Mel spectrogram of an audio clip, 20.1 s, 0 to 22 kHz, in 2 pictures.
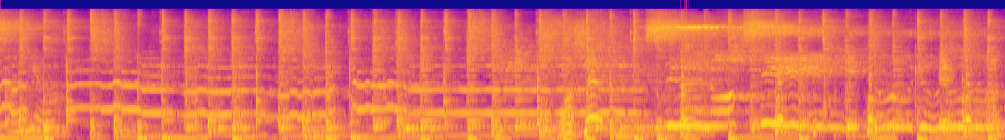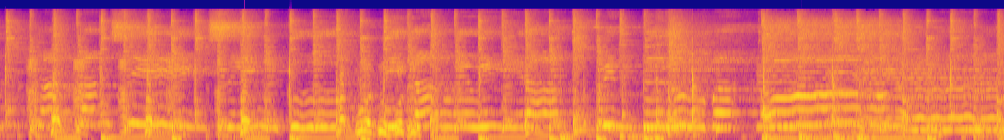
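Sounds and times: bass: 0:00.0 - 0:20.0
electronic keyboard organ: 0:00.1 - 0:17.8
steady drum beat: 0:05.4 - 0:20.0
woman singing ornamented melody: 0:06.5 - 0:20.0.

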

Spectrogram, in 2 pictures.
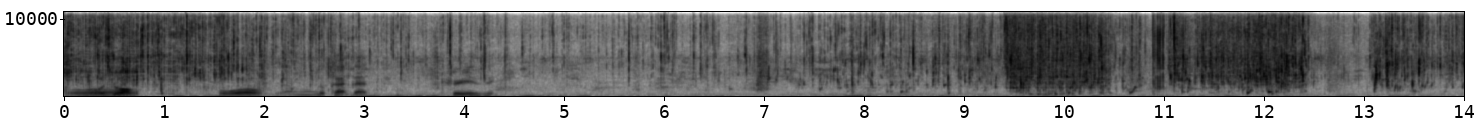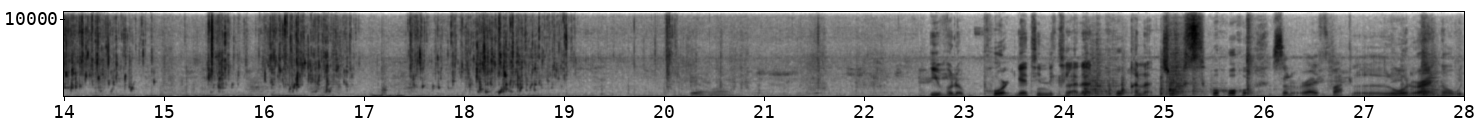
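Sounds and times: liquid pouring into pot: 0:00.0 - 0:19.2.

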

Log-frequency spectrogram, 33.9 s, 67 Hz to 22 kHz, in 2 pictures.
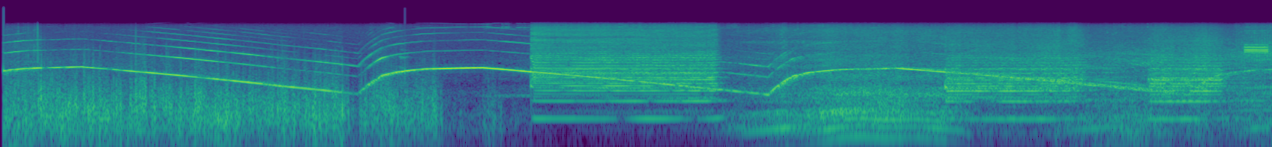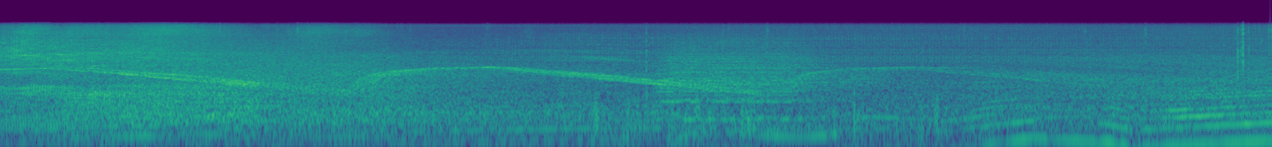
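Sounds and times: fire engine siren wailing: 0:00.0 - 0:33.9
fire engine horn blasts: 0:07.1 - 0:09.7, 0:12.5 - 0:14.6, 0:15.3 - 0:17.1, 0:25.9 - 0:28.1.

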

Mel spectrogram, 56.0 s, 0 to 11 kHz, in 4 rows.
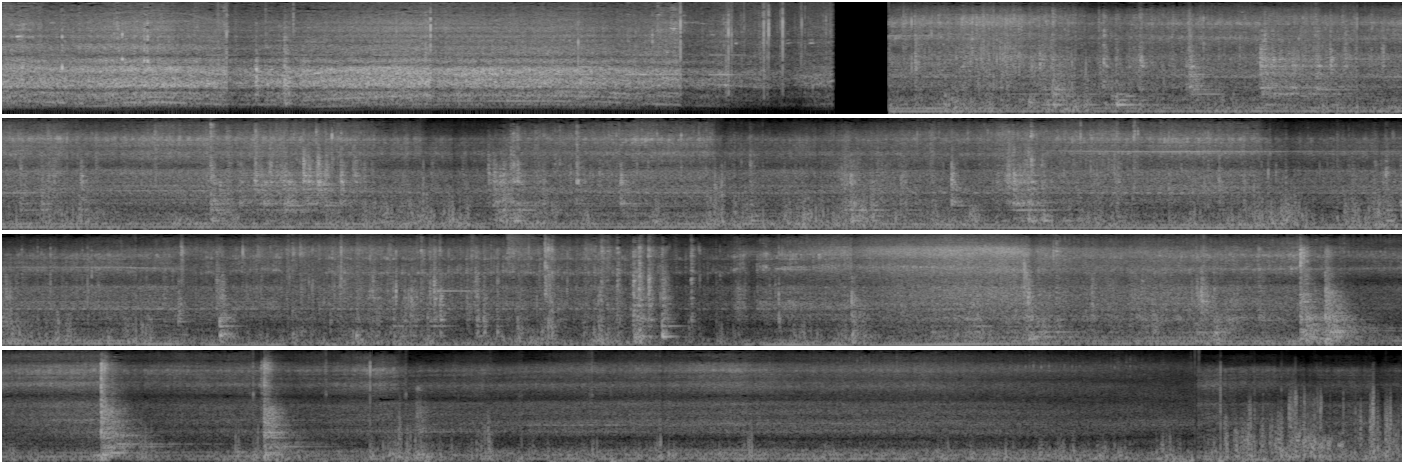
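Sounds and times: diesel truck engine running: 0:08.9 - 0:56.0
stones tumbling onto pile: 0:09.0 - 0:17.8, 0:29.8 - 0:35.0.

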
